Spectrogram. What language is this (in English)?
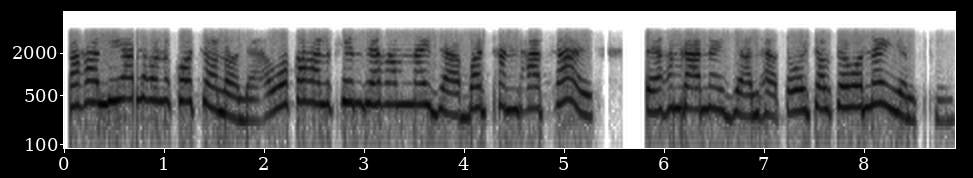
Maithili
